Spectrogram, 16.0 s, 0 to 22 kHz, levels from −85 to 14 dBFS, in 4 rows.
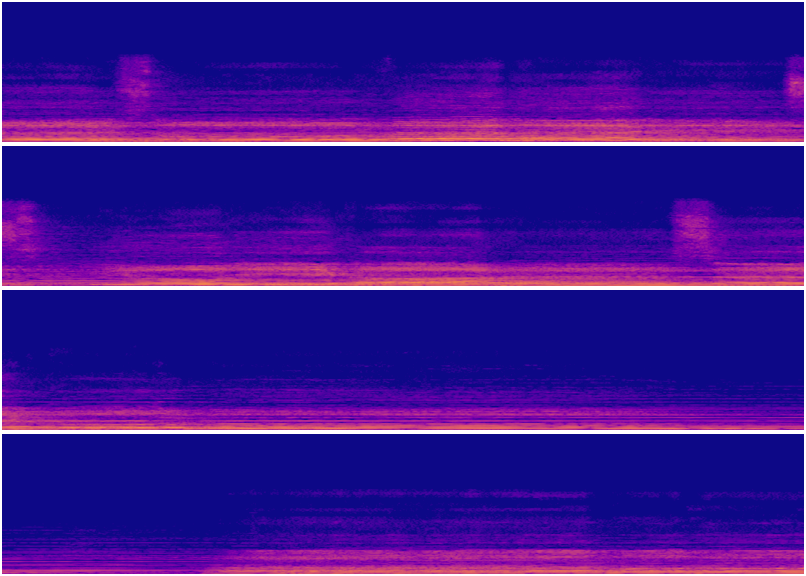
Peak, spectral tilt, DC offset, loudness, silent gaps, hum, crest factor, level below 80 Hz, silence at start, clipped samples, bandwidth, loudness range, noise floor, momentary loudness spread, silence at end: -6 dBFS; -6 dB/octave; under 0.1%; -22 LUFS; none; none; 16 dB; -62 dBFS; 0 s; under 0.1%; 13 kHz; 9 LU; -45 dBFS; 12 LU; 0 s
